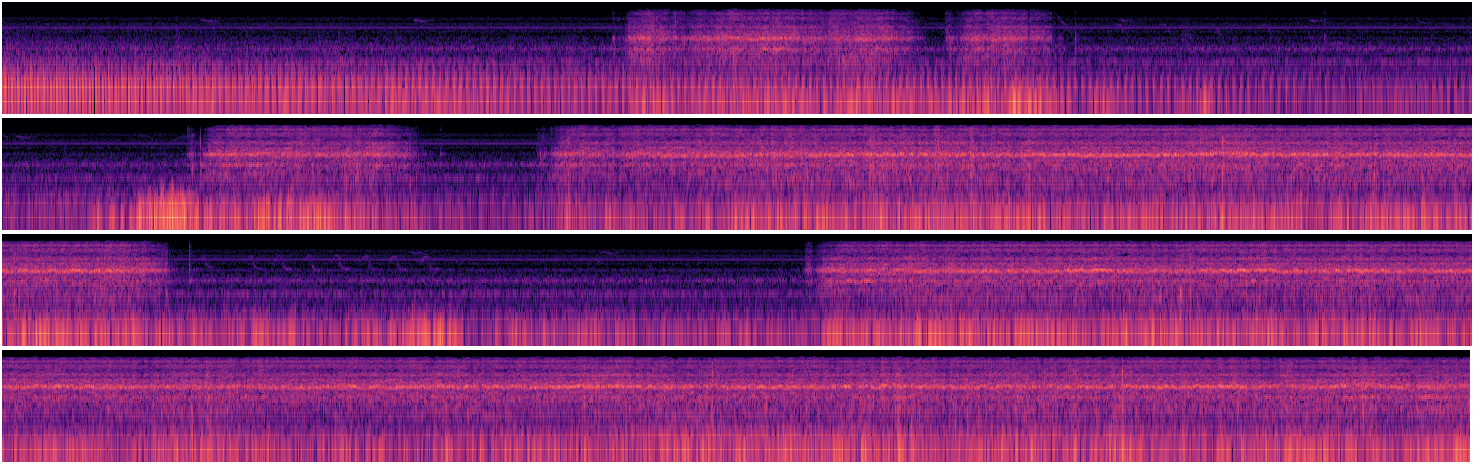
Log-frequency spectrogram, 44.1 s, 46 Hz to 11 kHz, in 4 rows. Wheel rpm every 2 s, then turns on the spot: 0, 0, 30, 50, 0, 0, 60, 30, 110, 110, 110, 50, 0, 0, 90, 110, 110, 110, 110, 110, 110, 120.
none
